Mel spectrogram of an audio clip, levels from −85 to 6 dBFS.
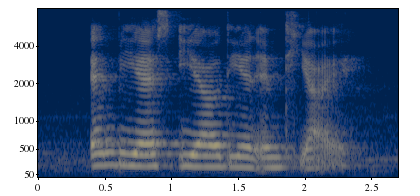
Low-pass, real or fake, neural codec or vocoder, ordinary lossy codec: none; real; none; none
